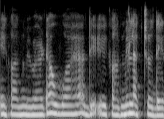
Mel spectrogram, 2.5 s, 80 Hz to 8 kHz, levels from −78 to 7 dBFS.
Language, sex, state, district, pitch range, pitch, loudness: Hindi, female, Chhattisgarh, Jashpur, 195-215 Hz, 205 Hz, -12 LUFS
